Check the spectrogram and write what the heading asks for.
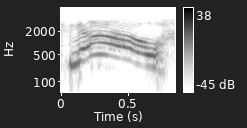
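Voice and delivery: high, panting mock whine; imitating Laura. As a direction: whine it high between gasps. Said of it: "Have you been jogging?".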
